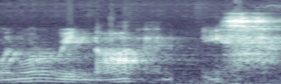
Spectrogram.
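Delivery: muttering under breath. A character speaks not even to him, just kind of mumbling. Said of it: "just kind of mumbling".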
